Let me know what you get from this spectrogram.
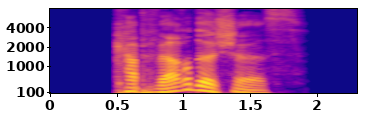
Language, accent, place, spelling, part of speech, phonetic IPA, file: German, Germany, Berlin, kapverdisches, adjective, [kapˈvɛʁdɪʃəs], De-kapverdisches.ogg
- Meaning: strong/mixed nominative/accusative neuter singular of kapverdisch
